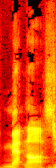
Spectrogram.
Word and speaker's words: Naas: No, it's like two syllables. It's like pop, pop. And like Matt Naas.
